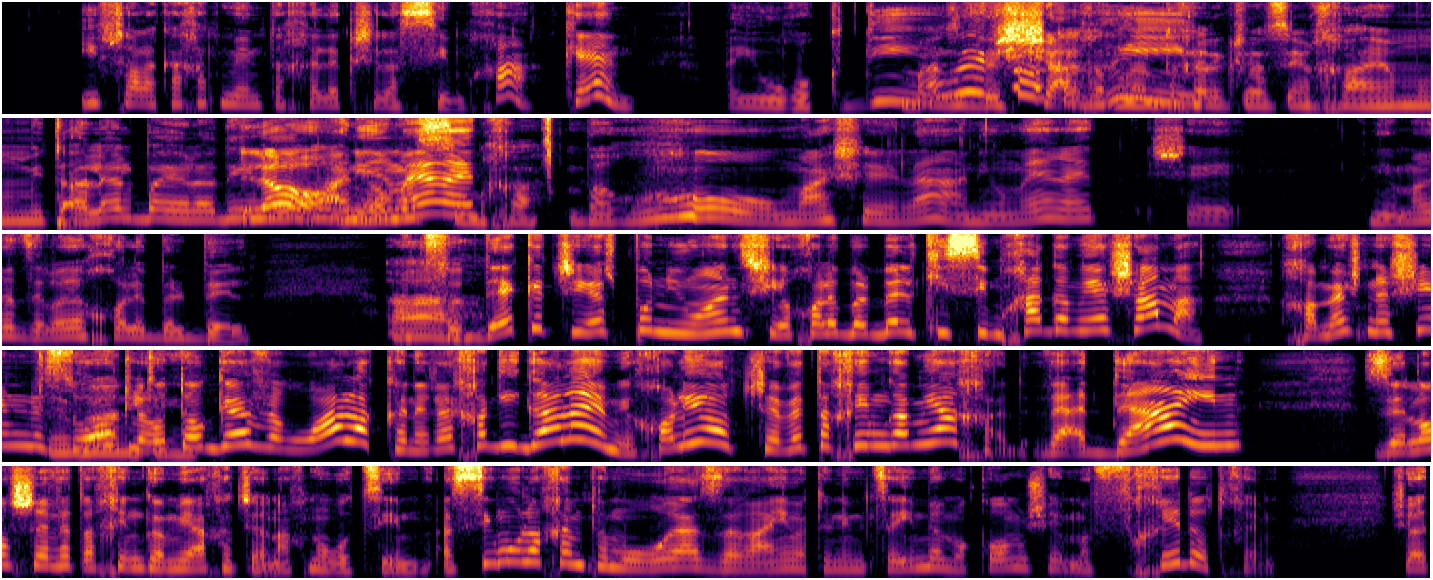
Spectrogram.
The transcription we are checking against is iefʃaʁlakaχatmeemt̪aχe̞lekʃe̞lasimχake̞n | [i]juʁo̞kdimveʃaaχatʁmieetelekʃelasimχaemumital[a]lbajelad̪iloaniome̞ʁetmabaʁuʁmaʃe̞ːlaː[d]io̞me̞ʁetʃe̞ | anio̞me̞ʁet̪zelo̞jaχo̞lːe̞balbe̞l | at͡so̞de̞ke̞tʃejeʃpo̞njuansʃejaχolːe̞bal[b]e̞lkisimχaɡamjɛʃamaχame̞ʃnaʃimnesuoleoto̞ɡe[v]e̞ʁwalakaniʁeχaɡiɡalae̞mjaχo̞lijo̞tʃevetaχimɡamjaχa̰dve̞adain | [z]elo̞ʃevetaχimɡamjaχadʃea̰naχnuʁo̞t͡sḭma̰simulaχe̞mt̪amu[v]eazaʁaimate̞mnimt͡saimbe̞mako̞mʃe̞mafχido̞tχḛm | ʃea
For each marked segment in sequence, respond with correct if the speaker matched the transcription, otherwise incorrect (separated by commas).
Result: incorrect, incorrect, incorrect, correct, correct, correct, incorrect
